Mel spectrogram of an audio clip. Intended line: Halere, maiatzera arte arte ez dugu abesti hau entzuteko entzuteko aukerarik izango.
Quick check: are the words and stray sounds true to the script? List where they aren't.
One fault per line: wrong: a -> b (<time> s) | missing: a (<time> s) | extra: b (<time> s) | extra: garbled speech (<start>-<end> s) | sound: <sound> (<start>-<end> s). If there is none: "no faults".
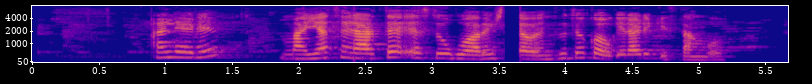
missing: arte (2.8 s)
sound: dropout (3.5-3.7 s)
missing: entzuteko (4.3 s)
